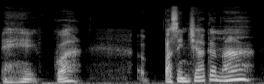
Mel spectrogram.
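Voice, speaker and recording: A man's voice: fairly high pitch, sing-song, takes it slowly, fairly bright tone, husky, no echo, full character voice. A man playing a shy, hardworking young student with an Ilocano Filipino accent in a comedy radio drama, speaking in a bashful, hesitant way. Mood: sheepish. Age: young adult.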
